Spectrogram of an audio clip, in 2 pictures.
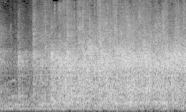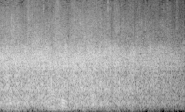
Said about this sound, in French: Rarissime. En fait, c'est devenu contre le règlement que de se lever et de s'applaudir pendant la période des questions. Mais aujourd'hui, il n'y a personne qui trouvera à redire de ce qui s'est passé. Ça s'impose.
